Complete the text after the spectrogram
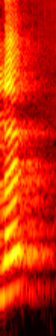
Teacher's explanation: जब हम लय का उच्चारण करेंगे तो जो हवा है ना हमारी जीभ के बगल वाले साइडों से निकलेगी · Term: पार्श्ववर्ण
